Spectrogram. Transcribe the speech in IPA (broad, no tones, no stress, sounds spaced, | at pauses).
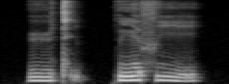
yː tʼ ḭ pː ĩ e̯ f iː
